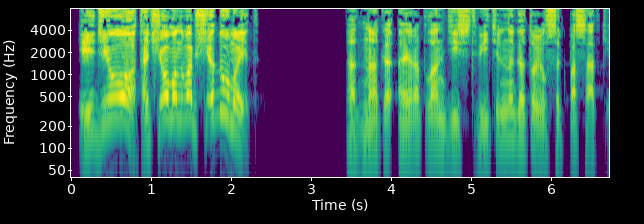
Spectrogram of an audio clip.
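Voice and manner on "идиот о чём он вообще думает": very high, loud, outraged cry. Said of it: "воскликнул полковник".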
